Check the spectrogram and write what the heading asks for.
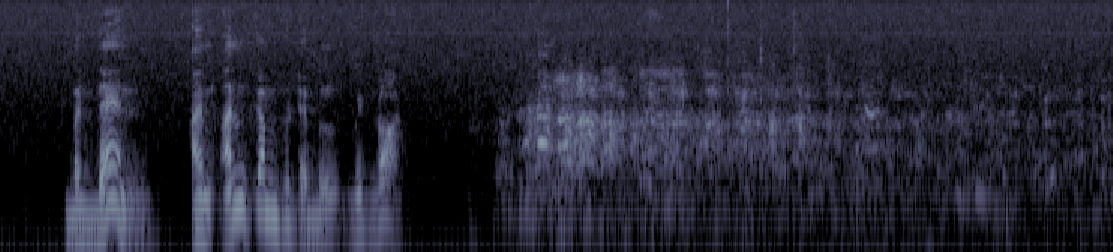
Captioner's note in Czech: smích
